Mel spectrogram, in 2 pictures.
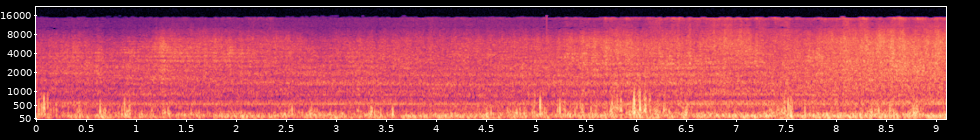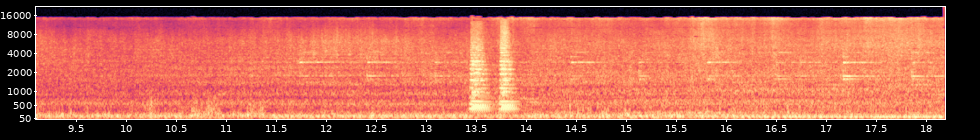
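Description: Norfolk Southern diesel locomotives approaching, their low engine rumble growing steadily louder; about thirteen and a half seconds in, the air horn sounds two short blasts in quick succession.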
